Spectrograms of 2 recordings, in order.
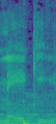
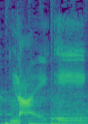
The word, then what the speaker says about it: Naegi: Because the way it's spelled, Naegi, because it sounds like there's an I, but it's Naegi.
